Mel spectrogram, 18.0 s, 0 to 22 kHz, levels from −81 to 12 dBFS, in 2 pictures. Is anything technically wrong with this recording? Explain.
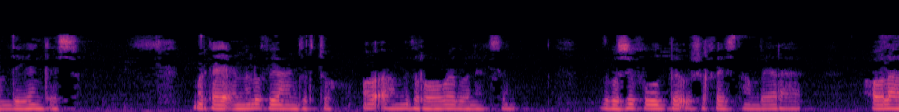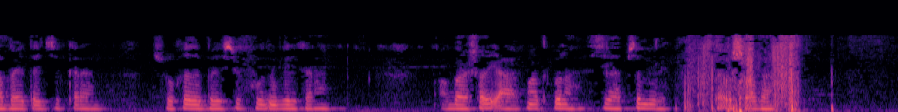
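Yes, there are two faults.

Throughout the speech, nothing is heard above 5.9 kHz, and the dull, swirly smearing of low-bitrate MP3 mixes with a different watery warble. That pairing points to transcoding between lossy codecs, likely low-bitrate MP3, Vorbis and MP3 again, each re-encoding the last one's damage. A single pass would show only one kind of artefact.

At 2.00 s, a sharp snap sits on top of the speech without interrupting it. This is an electrical switching spike, likely a nearby arc picked up by the line. Unlike a dropout or an edit click, the underlying sound carries on unbroken.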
